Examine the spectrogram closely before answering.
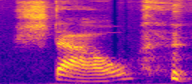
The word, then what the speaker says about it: Stau: traffic jams the german name is stau like rhymes with cow strap jam yeah oh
